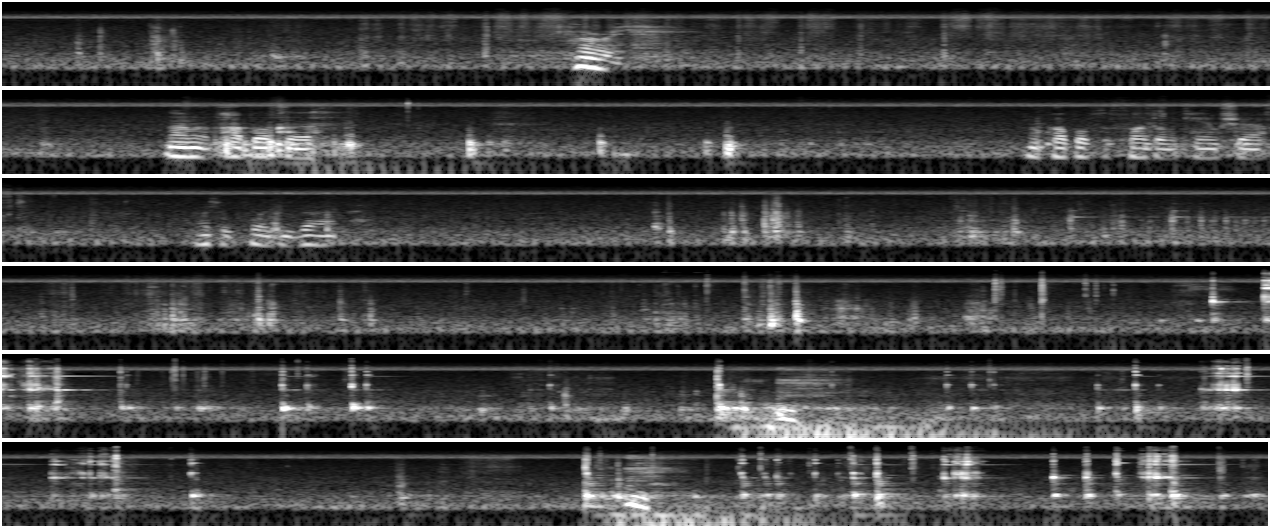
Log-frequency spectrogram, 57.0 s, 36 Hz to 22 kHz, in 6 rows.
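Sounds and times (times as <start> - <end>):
steady high whine: 11.2 - 13.3, 43.4 - 47.0, 51.9 - 54.9
dull bumps: 43.4 - 46.5
metal tools clinking: 52.0 - 55.0.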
